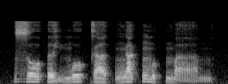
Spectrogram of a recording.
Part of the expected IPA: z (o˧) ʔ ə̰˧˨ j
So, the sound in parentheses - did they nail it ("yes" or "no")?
yes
